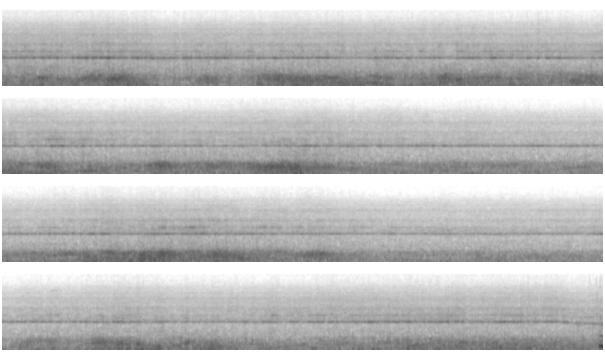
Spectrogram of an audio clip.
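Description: Faint outdoor background rumble, like distant traffic or an aircraft, that swells and fades several times, with a steady faint high-pitched whine throughout.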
